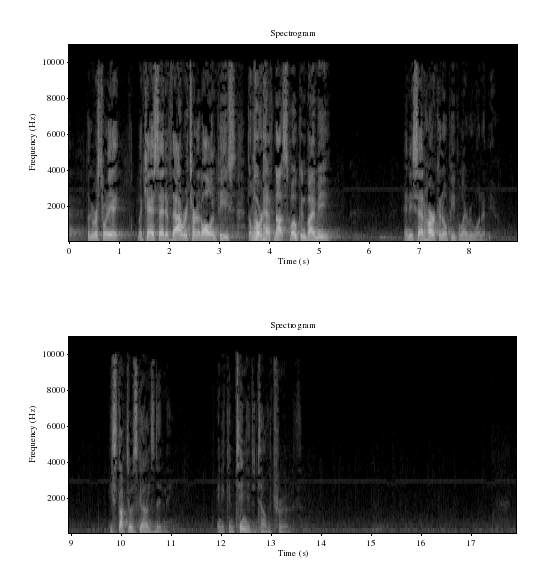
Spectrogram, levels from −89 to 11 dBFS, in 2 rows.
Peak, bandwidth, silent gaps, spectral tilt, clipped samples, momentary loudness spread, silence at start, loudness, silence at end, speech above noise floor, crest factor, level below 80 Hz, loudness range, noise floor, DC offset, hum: -6 dBFS; 10.5 kHz; none; -5 dB/octave; under 0.1%; 21 LU; 0 s; -26 LUFS; 4.6 s; 39 dB; 24 dB; -68 dBFS; 18 LU; -65 dBFS; under 0.1%; none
